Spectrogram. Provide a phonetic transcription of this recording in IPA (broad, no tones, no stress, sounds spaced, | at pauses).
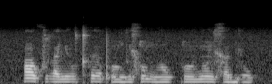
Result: ɒː xʷ lː ɒ lʲ o w tʰ əː pʼ õː ɡ lʲ ə x õ m ɡ ɔ̃ː w kː õː n õ lʲ x ʌː bʲ ɔ w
